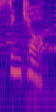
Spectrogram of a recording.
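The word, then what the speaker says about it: Xingqiu: leash where are my manners my name is sing Cho a humble literature Enthusiast who happened to be passing by sing Cho oh gosh I've been pronouncing it wrong in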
